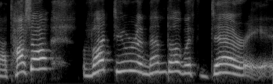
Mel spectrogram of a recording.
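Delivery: put-on heavy, thick German accent. Acting out your mom asking you about dairy over a glass of milk, very strong German accent. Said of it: "very strong German accent".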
